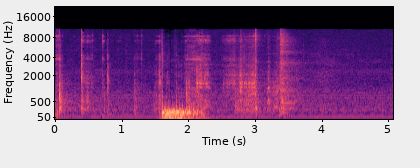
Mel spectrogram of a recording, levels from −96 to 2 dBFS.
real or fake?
real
